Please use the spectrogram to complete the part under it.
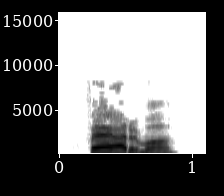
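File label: "fatima", British English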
